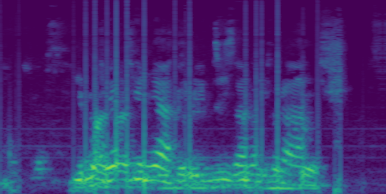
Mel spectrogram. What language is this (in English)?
Kinyarwanda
